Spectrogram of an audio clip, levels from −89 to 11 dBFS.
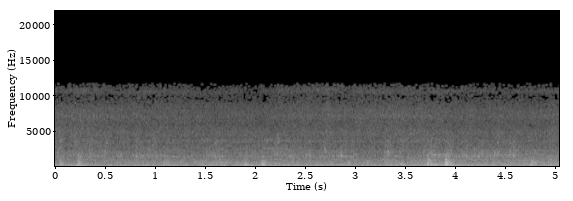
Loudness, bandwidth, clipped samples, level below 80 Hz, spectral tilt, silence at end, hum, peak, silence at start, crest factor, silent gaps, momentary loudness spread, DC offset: -26 LUFS; 12 kHz; under 0.1%; -32 dBFS; -5 dB/octave; 0 s; none; -6 dBFS; 0 s; 18 dB; none; 5 LU; under 0.1%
